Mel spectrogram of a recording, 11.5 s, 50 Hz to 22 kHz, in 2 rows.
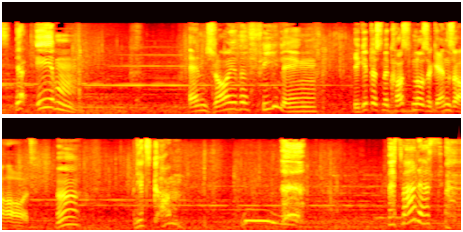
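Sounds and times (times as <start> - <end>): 
speech: 0.2 - 1.1, 2.4 - 8.2, 8.8 - 9.6, 10.8 - 11.4
small owl hooting: 8.8 - 9.6.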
